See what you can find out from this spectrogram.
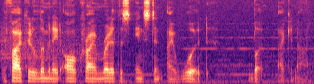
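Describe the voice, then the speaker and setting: A man acting calm suave vigilante, low-pitched voice, amateur radio drama, music behind. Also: moderate pace, close to an everyday voice. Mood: earnest, measured.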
